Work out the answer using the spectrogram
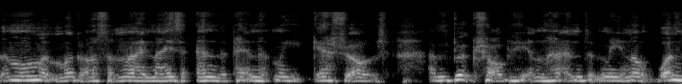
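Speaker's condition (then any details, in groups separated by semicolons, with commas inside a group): Cerebral palsy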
